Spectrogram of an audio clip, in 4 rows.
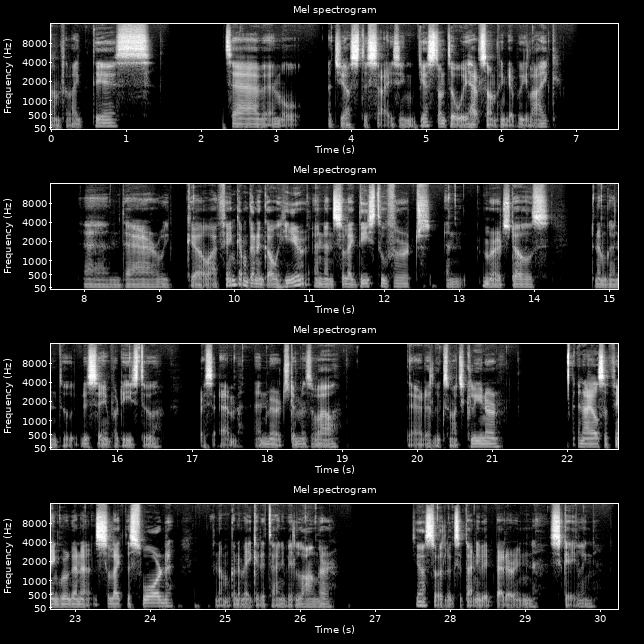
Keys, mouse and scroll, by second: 0.1 scroll down 3, 0.4-1.5 middle drag, 1.5 scroll up 4, 1.8 Tab, 2.1 a, 2.2 s, 3.7 Tab, 4.0-4.5 middle drag, 4.5-4.8 scroll down 2, 4.8-9.3 middle drag, 9.3 click, 9.7-10.0 scroll up 4, 10.0 Tab, 10.5 1, 10.9 click, 11.6 shift+click, 12.4 m, 13.2-14.7 middle drag, 14.7 click, 16.1 shift+click, 17.1 m, 17.9 middle click, 18.5 scroll down 2, 18.7 Tab, 19.1 shift+middle drag, 19.4 scroll down 1, 19.5-20.7 middle drag, 20.7-21.1 scroll up 1, 21.1-21.7 shift+middle drag, 21.7-22.1 scroll down 2, 22.1-22.6 shift+middle drag, 22.6 click, 23.1-23.6 middle drag, 23.6 Tab, 24.0 a, 24.3 s, 26.2 Tab, 26.6 g, 27.9 click, 28.3-28.8 middle drag, 28.8-29.2 scroll up 2, 29.2-30.2 shift+middle drag.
